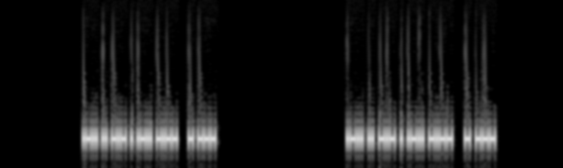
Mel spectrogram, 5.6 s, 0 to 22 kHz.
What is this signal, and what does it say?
Morse code, heard as a keyed tone, about 67 wpm, 700 Hz. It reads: LIKELY TO LIKELY TO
